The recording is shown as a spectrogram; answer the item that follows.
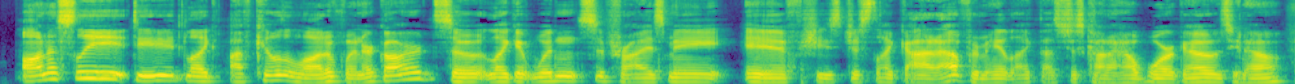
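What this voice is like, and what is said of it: Put-on Valley Boy accent. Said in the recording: “in a Valley Boy accent”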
